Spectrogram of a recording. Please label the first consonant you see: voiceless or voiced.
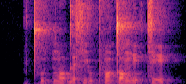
voiceless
